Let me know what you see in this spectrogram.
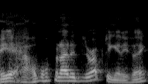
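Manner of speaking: cheerful, upbeat inflection. Teaching how to ask someone who is busy, demonstrating with positive inflection. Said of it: "if you ask that with a positive attitude, voice inflection".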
